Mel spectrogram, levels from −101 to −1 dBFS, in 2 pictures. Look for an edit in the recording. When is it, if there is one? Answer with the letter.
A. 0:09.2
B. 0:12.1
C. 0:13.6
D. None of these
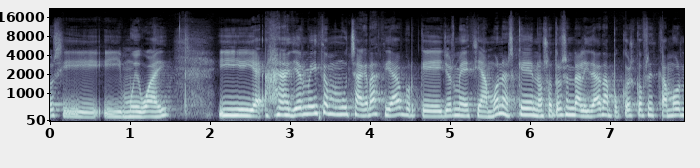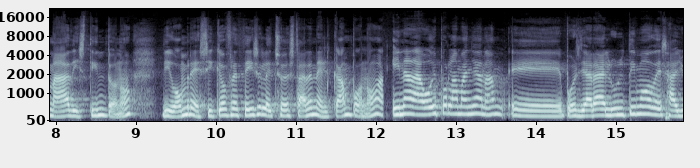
B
